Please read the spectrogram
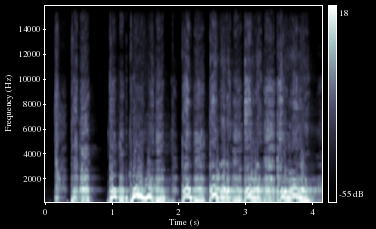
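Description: A man's voice making a loud wordless, high, wavering sound, its pitch swooping up and down over and over, after a few short breathy bursts: a vocalized stand-in for the segment's name.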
